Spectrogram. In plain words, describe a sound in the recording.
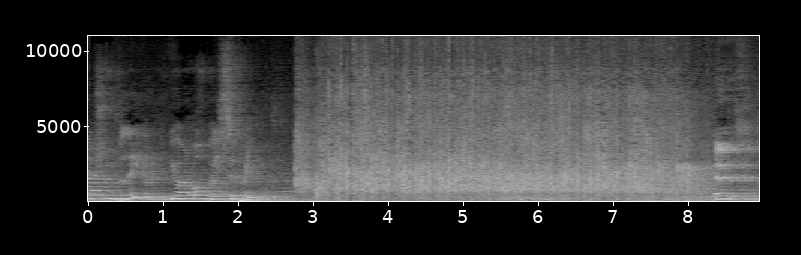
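A middle-aged man speaks formally into a microphone.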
